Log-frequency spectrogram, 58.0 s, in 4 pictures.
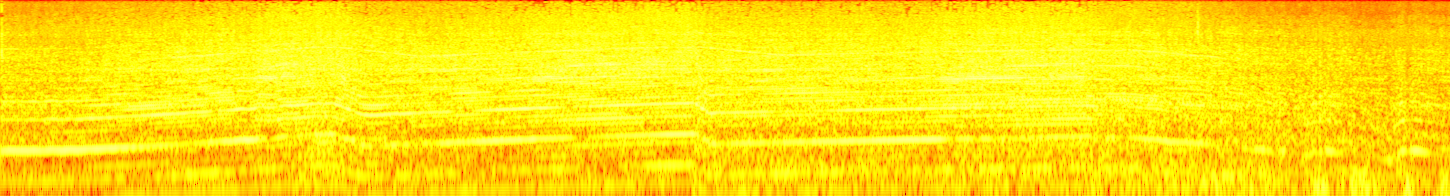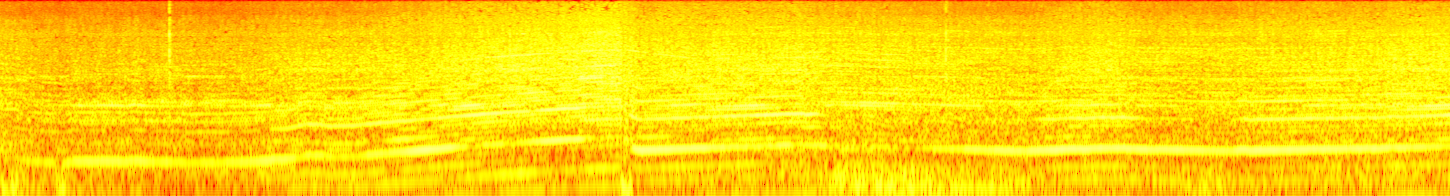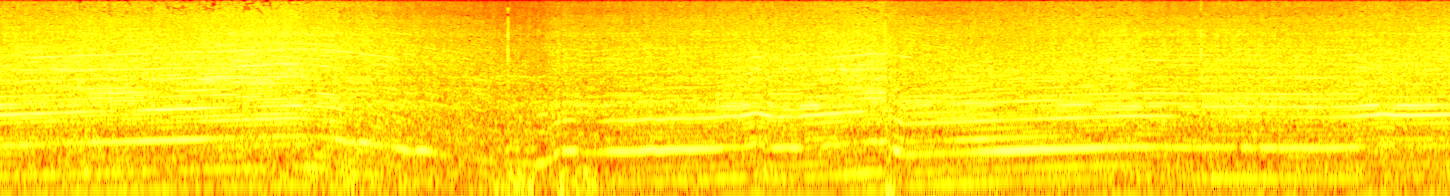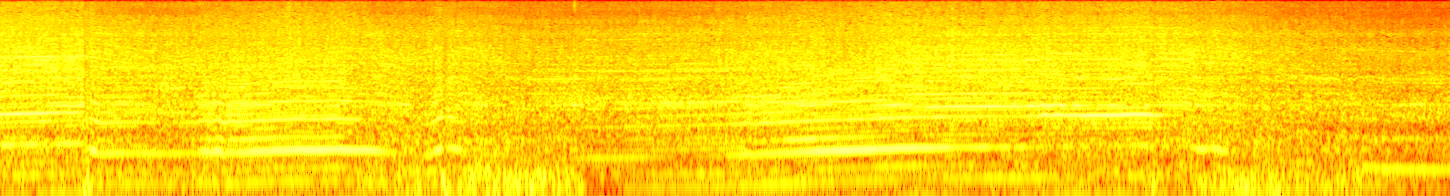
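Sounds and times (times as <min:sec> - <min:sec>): race car engine at speed: 0:00.0 - 0:58.0.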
